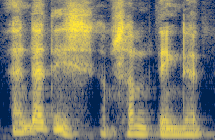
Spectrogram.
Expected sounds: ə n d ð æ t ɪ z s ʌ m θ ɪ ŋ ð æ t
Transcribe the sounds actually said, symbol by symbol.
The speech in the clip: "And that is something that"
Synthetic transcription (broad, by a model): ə n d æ t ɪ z s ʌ m t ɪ ŋ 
